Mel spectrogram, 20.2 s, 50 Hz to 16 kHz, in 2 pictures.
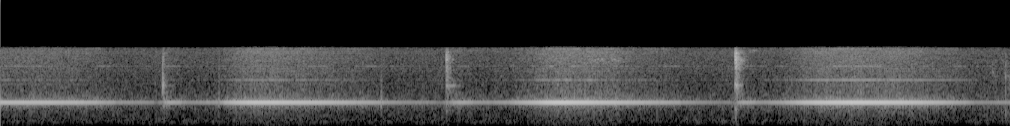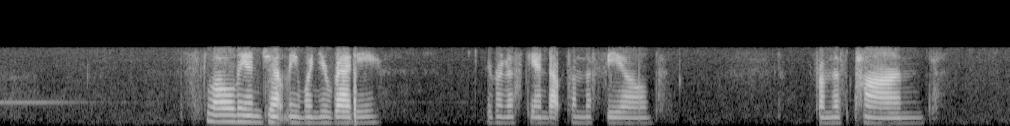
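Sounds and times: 
bell struck with sustained humming ring: 0:00.0 - 0:11.0
speech: 0:12.2 - 0:14.0, 0:15.0 - 0:16.8, 0:18.3 - 0:19.5.

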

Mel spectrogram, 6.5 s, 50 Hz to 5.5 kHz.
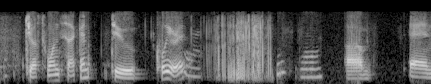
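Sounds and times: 
speech: 0:00.4 - 0:03.7, 0:04.5 - 0:06.4
deck of cards riffle shuffled for a card reading: 0:02.9 - 0:04.2.

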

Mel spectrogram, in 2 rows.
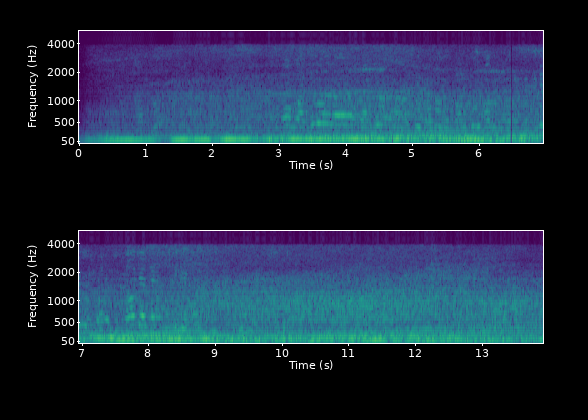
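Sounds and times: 
bus engine rumbling along the street: 0:00.0 - 0:13.9
faint voices: 0:02.8 - 0:10.3.

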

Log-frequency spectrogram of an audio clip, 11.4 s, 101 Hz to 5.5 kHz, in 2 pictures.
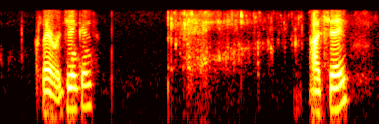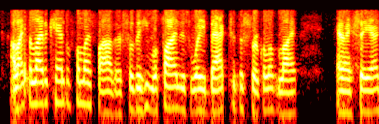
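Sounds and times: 
speech: 0:00.6 - 0:01.5, 0:04.7 - 0:11.3
liquid poured out as a libation: 0:02.5 - 0:04.7.

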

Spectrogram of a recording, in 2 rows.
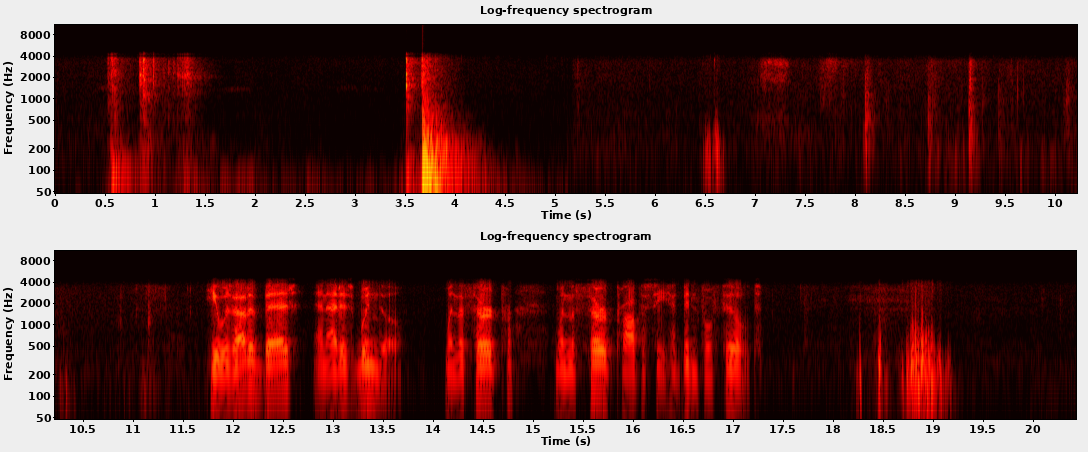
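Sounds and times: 
front door shutting with a heavy resonant thud: 0:00.5 - 0:01.4, 0:03.5 - 0:04.4
front door latch clicks: 0:00.5 - 0:02.0
speech: 0:11.8 - 0:17.4.

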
